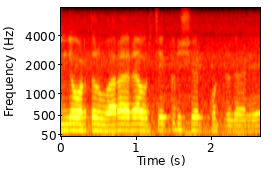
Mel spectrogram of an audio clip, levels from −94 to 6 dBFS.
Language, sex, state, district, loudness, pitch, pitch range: Tamil, male, Tamil Nadu, Nilgiris, -16 LUFS, 150 Hz, 140-150 Hz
